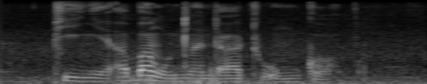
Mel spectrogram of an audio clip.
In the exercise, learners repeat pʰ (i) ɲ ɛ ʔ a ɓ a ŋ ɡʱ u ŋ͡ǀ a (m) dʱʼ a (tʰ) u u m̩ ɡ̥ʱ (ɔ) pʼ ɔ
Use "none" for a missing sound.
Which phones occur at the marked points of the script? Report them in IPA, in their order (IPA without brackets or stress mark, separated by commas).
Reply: i, n, tʰ, ɔː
